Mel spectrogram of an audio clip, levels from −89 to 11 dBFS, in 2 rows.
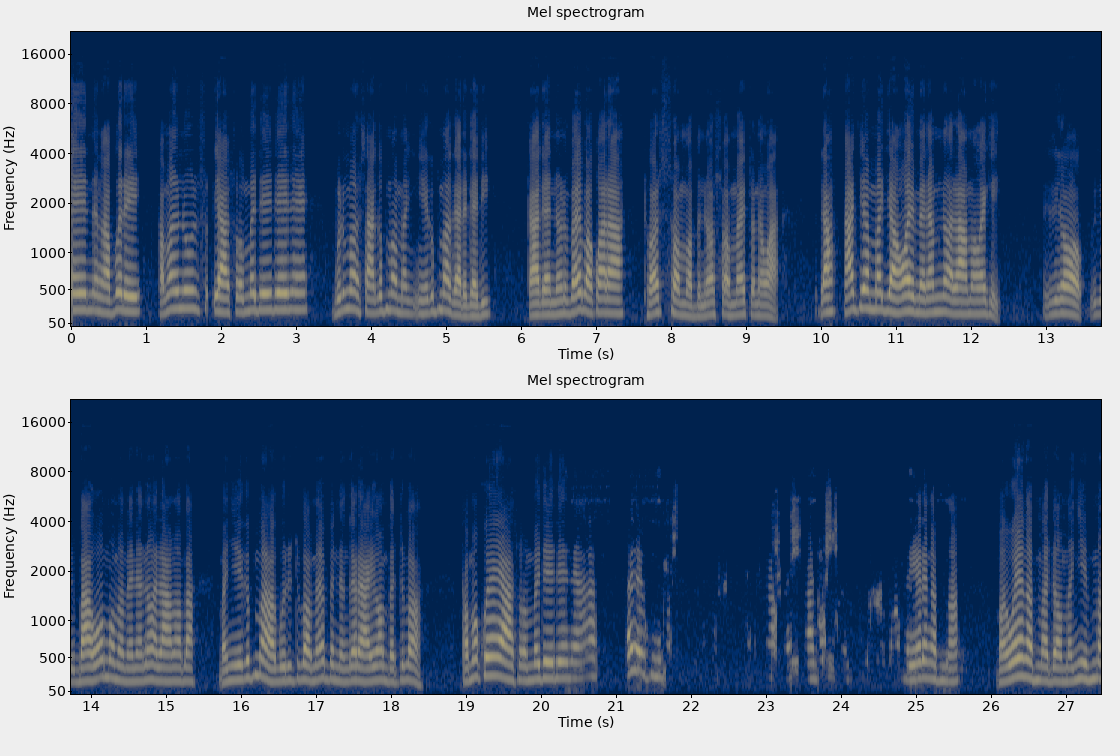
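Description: The speech dips at 21.1 to 21.17 s, again through a long stretch from 21.42 to 24.99 s where it falls by roughly 30 dB at its deepest, and briefly at 25.3 to 25.43 s. This is speech suppressed in double talk, likely an echo canceller ducking the talker while the far side was also speaking. Faint scraps of a second voice come through at 21.52 to 21.82, 23.1 to 23.47, 23.67 to 23.95 and 25.57 to 25.63 s, well below the main speech and loudest around 23.7 s. This is the other side's voice leaking through, likely loudspeaker echo the canceller failed to remove.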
